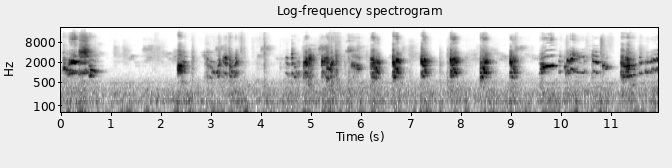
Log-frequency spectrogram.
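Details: Superb parrot, a pet male kept indoors, showing off his vocal skills: after an opening squawk, a steady run of short rasping calls repeats about every half second.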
